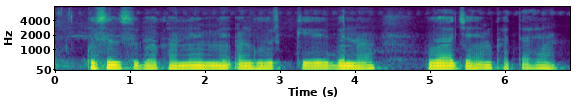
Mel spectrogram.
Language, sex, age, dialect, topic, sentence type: Hindi, male, 18-24, Awadhi Bundeli, agriculture, statement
